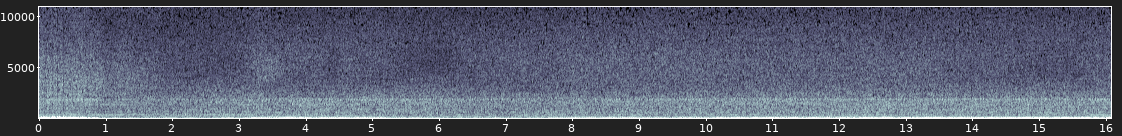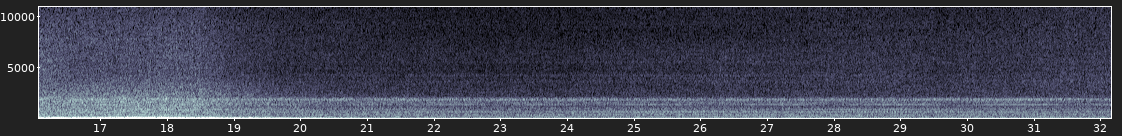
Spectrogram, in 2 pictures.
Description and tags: Fan Ventilation Mono 7
Ventillation ambience from Lillehammer Norway
ambience, ambiance, soundscape, atmosphere, atmo, white-noise, atmos, ambient, background, general-noise, background-sound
